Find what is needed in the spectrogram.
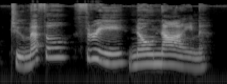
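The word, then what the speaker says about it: nonyne: called two methyl three no nine no nine is its pronunciation these are fun here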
